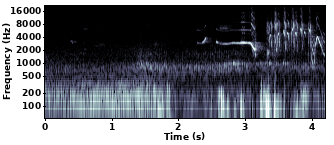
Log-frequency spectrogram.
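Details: Horsfield's babbler song, played as a lure to get other birds singing: a long whistled note sliding down, then a burst of loud, rapid, buzzy chattering phrases. A steady low rumble runs beneath.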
